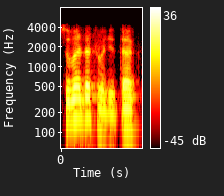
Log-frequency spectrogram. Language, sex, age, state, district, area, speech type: Urdu, male, 18-30, Bihar, Saharsa, rural, conversation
